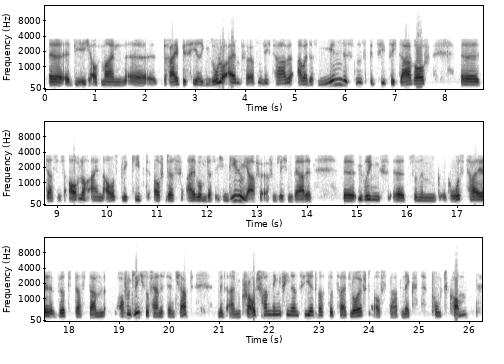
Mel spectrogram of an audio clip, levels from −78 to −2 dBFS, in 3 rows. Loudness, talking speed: -20 LUFS, 130 wpm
